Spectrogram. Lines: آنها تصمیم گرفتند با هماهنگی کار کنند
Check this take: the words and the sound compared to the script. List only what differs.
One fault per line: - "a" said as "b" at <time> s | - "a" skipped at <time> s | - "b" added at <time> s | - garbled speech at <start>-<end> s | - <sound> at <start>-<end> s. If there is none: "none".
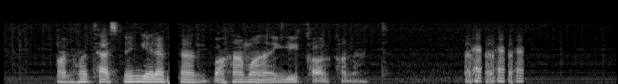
- dropout at 1.7-1.8 s
- laugh at 4.6-5.2 s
